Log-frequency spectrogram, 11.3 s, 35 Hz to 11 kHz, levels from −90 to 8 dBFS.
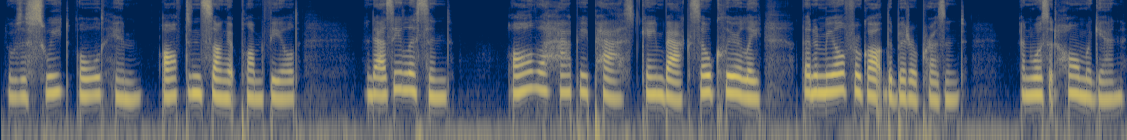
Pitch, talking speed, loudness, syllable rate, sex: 225 Hz, 175 wpm, -18 LUFS, 4.9 syllables/s, female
